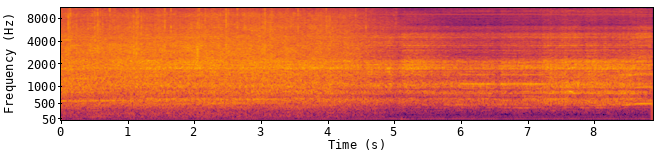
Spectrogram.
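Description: MTH Coors Light Silver Bullet model train running on model railroad track, its wheels and trucks making a steady mechanical clatter and whir that thins a little about halfway through.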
